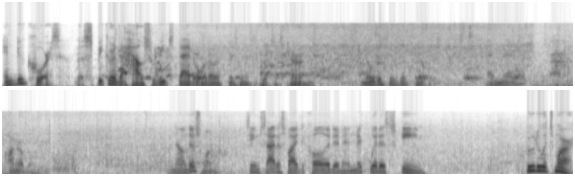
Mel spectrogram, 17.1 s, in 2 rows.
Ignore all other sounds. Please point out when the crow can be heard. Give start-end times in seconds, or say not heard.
not heard.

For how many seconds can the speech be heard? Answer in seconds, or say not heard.
12 s.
